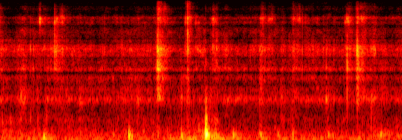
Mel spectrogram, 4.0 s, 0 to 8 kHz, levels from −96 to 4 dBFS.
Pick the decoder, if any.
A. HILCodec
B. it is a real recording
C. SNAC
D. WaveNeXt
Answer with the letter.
A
